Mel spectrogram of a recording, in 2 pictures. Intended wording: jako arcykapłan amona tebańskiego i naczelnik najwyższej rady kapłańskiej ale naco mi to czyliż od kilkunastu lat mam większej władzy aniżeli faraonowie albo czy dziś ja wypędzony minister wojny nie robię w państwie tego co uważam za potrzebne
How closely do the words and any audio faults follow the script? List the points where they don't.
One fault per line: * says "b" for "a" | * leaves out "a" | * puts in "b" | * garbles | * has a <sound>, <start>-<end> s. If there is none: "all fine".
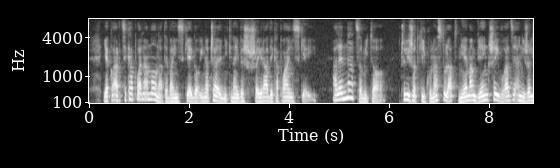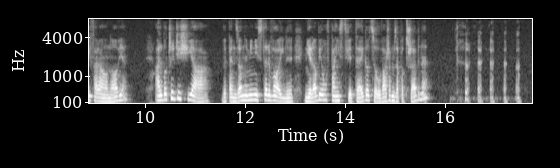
* puts in "nie"
* has a laugh, 16.1-17.6 s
